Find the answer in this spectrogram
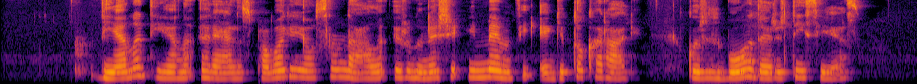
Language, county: Lithuanian, Panevėžys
